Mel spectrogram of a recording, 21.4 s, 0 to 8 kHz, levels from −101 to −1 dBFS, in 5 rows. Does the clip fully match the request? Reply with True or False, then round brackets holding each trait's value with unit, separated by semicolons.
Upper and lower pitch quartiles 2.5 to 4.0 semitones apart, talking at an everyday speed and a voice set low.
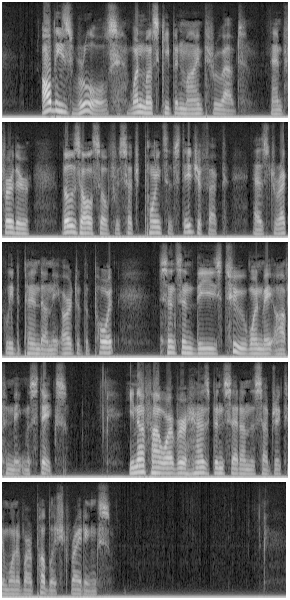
True (3.6 semitones; 145 wpm; 125 Hz)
